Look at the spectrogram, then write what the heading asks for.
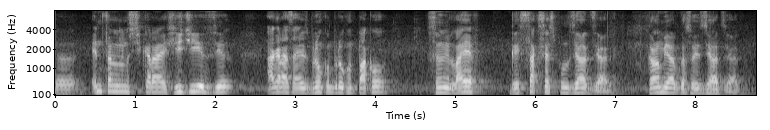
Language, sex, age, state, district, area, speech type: Kashmiri, male, 30-45, Jammu and Kashmir, Kupwara, rural, spontaneous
